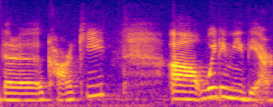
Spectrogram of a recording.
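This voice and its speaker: With a non-native accent, a woman speaks at a fairly slow pace over noticeable background noise. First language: not English. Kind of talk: casual talk to camera. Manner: hesitant, many fillers.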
